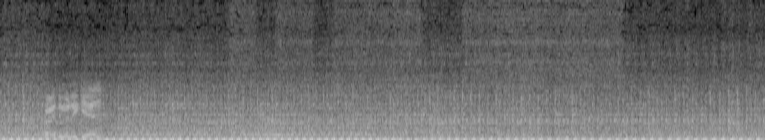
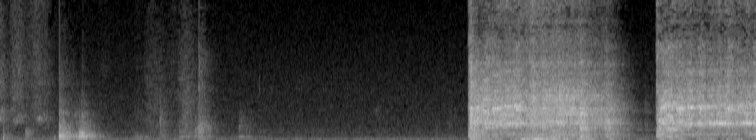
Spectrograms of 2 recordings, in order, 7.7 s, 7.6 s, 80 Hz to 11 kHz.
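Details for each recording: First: 2012 Polaris Sportsman 400 HO carbureted ATV, single-cylinder idle thump about two per second; beat shifts when intake boot is sprayed, revealing a small vacuum leak at the cracked air-filter-to-carburetor boot; new boot to be ordered. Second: 2012 Polaris Sportsman 400 HO ATV, bought as a non-runner with a gummed-up carb, first start after the idle fix for bogging and dying: brief quiet, then it catches at once and settles to a steady, even idle without stumbling; normal start and idle.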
